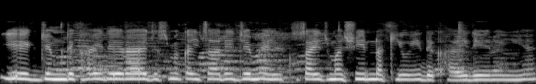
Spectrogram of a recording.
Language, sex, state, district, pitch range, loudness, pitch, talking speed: Hindi, female, Chhattisgarh, Balrampur, 225-250 Hz, -13 LUFS, 240 Hz, 210 wpm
